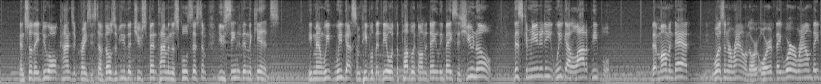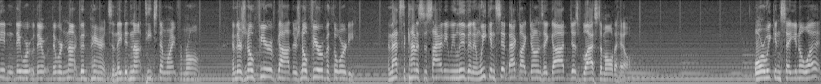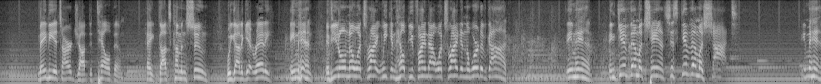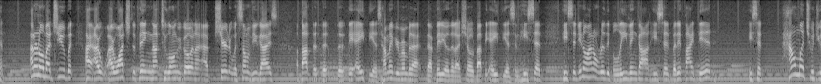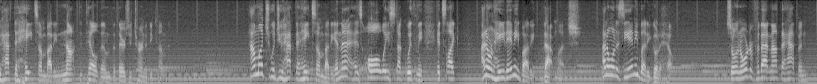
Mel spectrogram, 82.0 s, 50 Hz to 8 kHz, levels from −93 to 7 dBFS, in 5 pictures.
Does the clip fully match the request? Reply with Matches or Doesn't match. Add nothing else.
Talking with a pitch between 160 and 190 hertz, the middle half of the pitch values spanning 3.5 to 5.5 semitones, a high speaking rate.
Matches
